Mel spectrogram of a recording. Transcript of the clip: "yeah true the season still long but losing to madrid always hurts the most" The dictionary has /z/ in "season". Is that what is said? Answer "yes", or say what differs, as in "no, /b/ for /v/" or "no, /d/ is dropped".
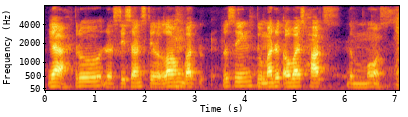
no, /s/ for /z/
